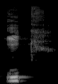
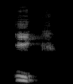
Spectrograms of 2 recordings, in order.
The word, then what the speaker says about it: Eek: We call him Eek. According to Andy Tremblay, that's because the G is silent.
